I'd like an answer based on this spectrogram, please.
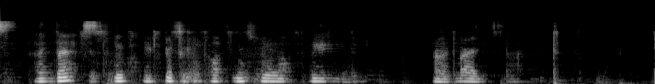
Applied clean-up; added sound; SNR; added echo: neural mask model DeepFilterNet 3.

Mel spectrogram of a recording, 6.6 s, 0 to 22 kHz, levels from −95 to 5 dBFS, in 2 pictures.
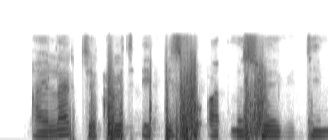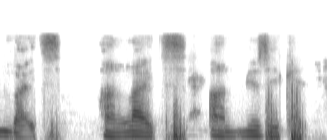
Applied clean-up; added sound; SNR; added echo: none; none; none; none.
